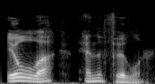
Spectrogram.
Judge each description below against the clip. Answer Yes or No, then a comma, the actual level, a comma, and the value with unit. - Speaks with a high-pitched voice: No, low, 130 Hz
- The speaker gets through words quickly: No, average, 195 wpm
